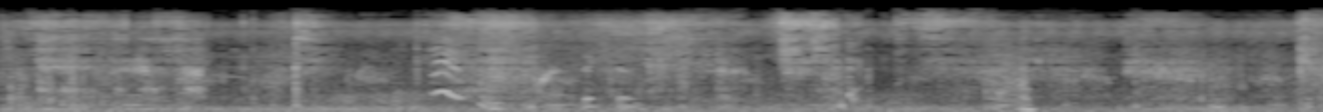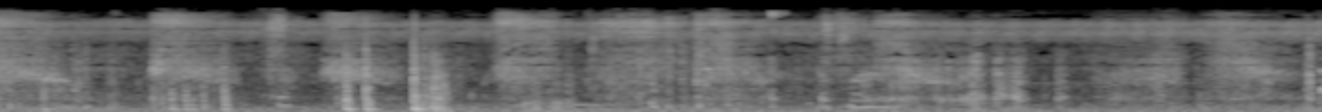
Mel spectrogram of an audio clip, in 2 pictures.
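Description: Children blow air into balloons in short puffs.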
